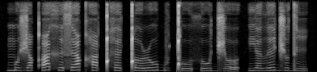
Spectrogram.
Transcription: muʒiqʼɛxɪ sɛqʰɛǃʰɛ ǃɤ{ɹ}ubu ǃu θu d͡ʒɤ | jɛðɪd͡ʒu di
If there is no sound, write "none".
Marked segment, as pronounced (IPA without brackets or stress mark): ɹ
